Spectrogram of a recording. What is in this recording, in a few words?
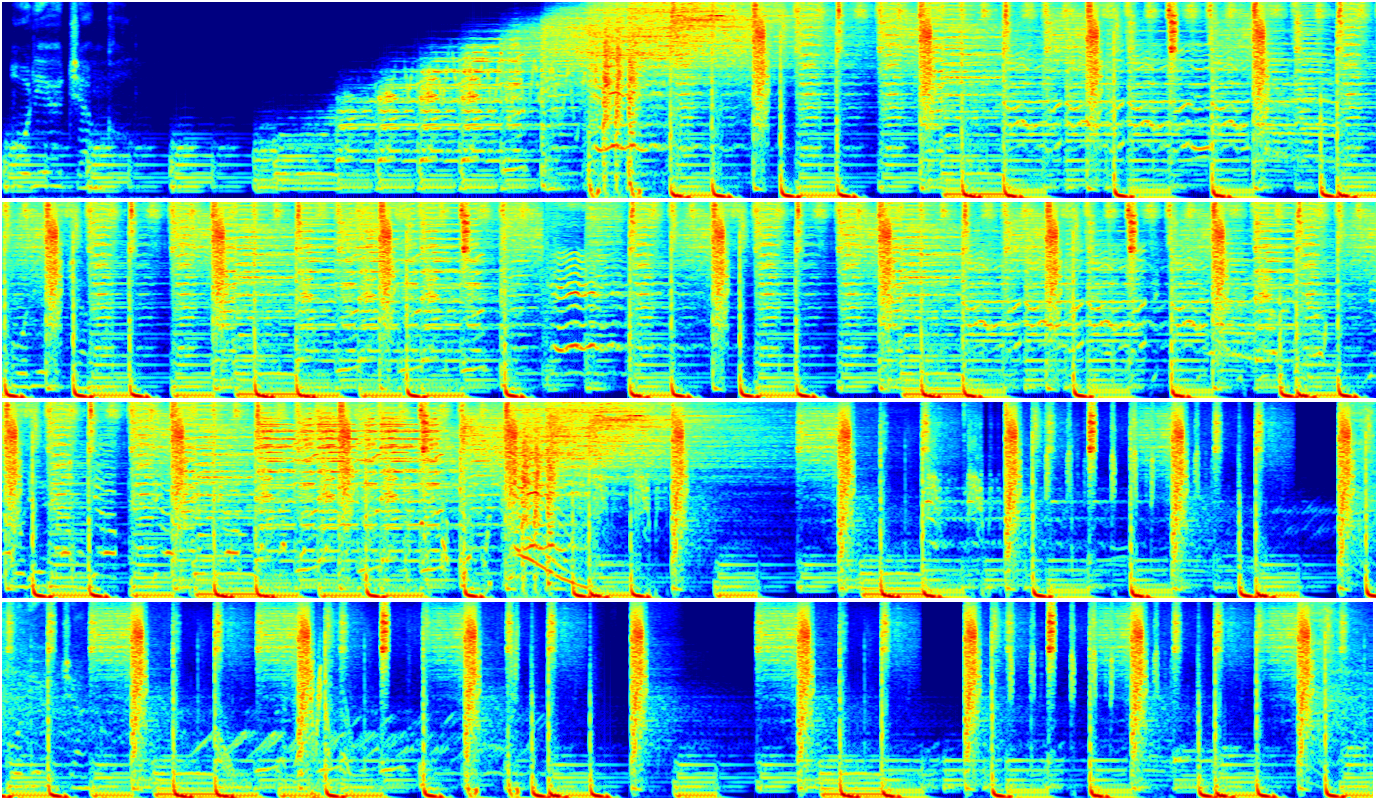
energy hiphop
